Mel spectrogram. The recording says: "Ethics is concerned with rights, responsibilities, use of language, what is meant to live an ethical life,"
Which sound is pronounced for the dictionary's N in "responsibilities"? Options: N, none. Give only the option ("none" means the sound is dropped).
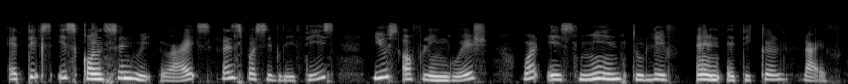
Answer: none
